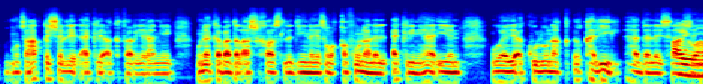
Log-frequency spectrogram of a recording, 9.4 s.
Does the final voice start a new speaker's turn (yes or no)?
yes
